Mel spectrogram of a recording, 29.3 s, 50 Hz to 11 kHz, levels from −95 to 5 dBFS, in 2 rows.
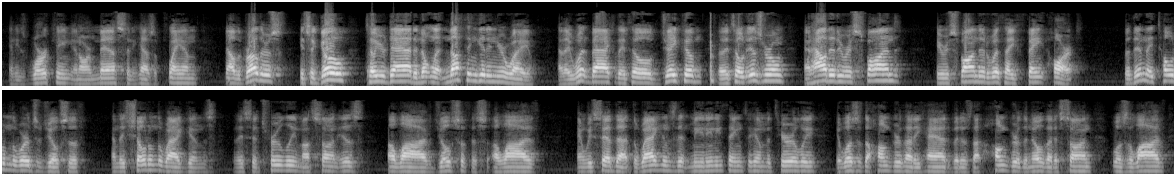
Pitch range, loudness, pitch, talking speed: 135-175 Hz, -19 LUFS, 145 Hz, 220 wpm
